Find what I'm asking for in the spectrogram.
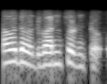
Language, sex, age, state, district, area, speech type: Kannada, female, 60+, Karnataka, Udupi, rural, conversation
